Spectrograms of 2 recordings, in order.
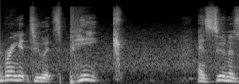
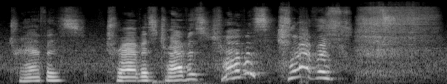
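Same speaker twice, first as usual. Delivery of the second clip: each call climbing higher until the last goes breathy; 3 semitones higher, slower than usual. Acted. Brother pleading for Travis to answer, calls rising in pitch. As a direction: coax him to answer, rising each time. Calling brother's name backstage.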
